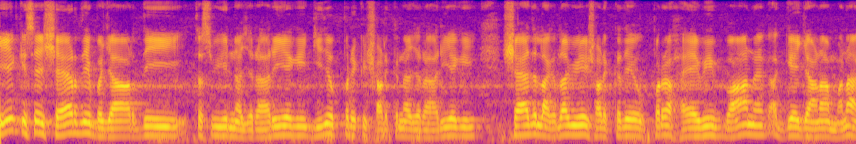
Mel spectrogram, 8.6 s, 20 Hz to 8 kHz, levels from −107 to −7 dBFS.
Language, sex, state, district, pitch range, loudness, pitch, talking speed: Punjabi, male, Punjab, Fazilka, 125-150 Hz, -17 LUFS, 140 Hz, 225 wpm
